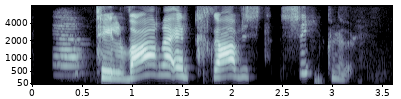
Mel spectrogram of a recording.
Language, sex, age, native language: Icelandic, male, 10, Icelandic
